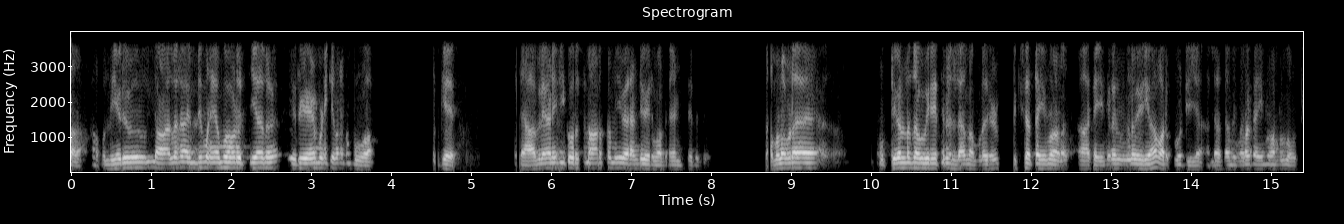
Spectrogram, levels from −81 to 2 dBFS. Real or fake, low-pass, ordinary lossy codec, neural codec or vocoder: fake; 3.6 kHz; none; codec, 24 kHz, 3 kbps, HILCodec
